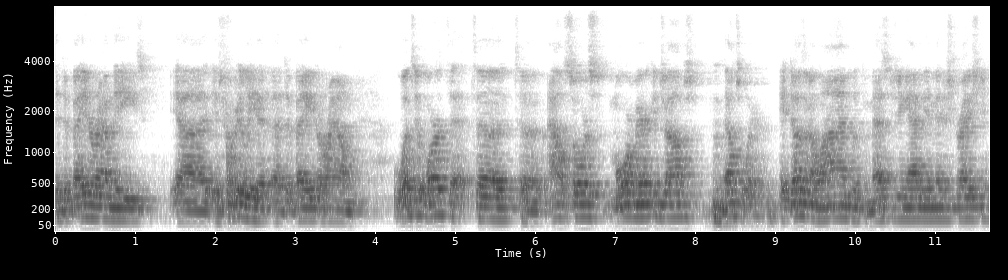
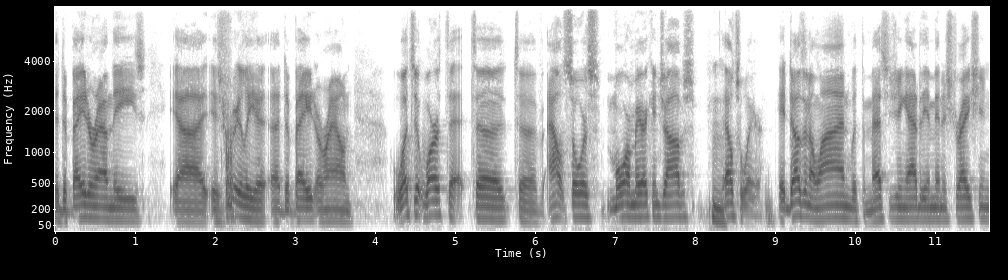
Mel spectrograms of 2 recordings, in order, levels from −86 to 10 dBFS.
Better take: second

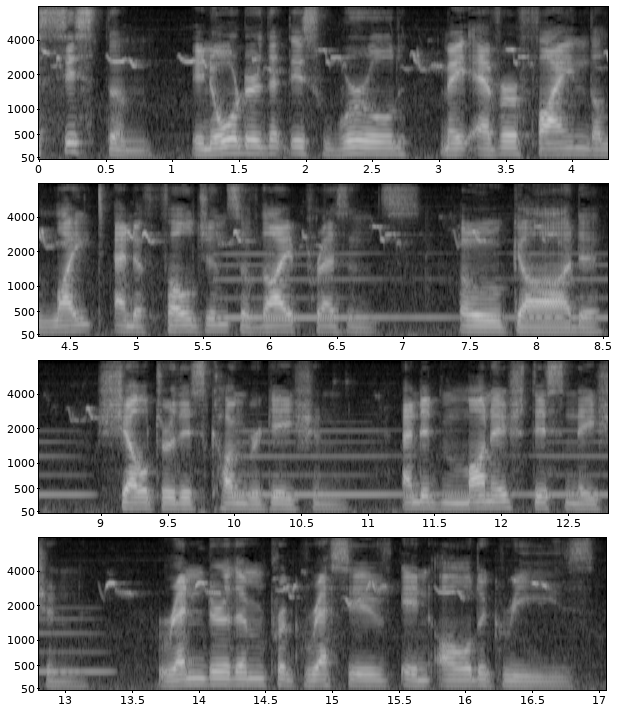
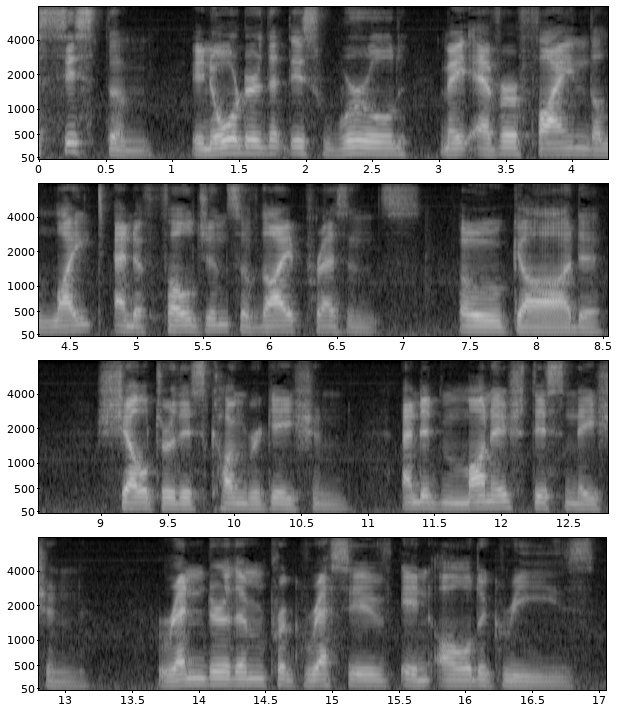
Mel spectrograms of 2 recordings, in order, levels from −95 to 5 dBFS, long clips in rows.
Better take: second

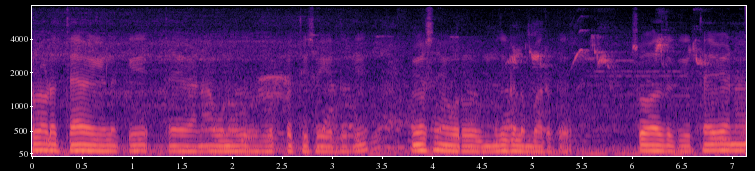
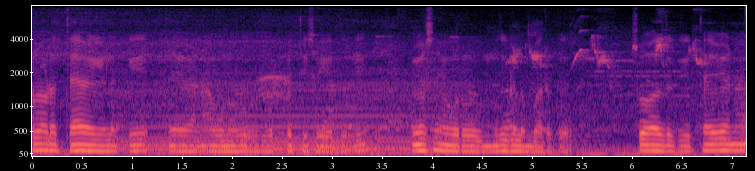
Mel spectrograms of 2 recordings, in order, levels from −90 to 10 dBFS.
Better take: first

